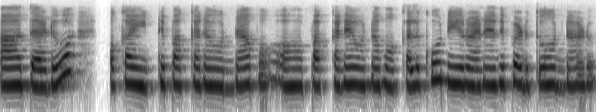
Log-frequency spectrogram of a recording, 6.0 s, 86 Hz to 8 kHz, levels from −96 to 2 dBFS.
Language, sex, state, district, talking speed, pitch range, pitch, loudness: Telugu, female, Andhra Pradesh, Krishna, 120 wpm, 255-270 Hz, 260 Hz, -15 LUFS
